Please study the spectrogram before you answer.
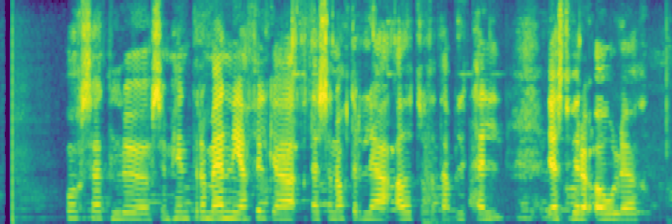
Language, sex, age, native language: Icelandic, female, 18-19, Icelandic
